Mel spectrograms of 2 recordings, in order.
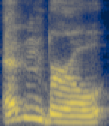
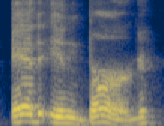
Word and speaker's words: Edinburgh: You see, Edinburgh is not pronounced Edinburgh from the Saxon phrase meaning Ed in a mountain. It is pronounced Edinburgh, literally Ed on a donkey.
